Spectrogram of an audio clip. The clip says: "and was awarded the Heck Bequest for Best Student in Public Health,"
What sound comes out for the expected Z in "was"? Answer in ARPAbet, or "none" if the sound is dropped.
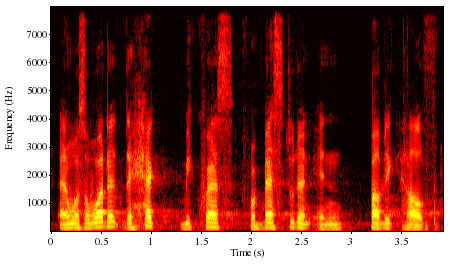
S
